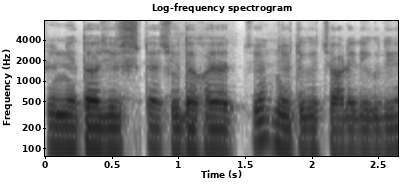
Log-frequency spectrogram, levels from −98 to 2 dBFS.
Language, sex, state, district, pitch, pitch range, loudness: Bengali, male, West Bengal, Malda, 100 Hz, 95-105 Hz, -17 LUFS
